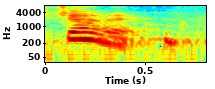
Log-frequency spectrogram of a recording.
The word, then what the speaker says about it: Janet: it's jeff yeah jeanette you said jeanette it's janet well i'm not good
